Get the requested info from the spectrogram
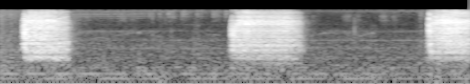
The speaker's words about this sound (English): So almost a hiss-like sound. Yeah, it's a very harsh broadband kind of hissing sound, and all the bower birds produce quite a similar kind of harsh sound. And this is the vocalisation that they use when they're kind of communicating with each other.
